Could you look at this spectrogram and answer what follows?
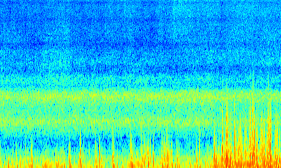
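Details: Massed chorus of snow geese pausing on migration at Columbus, Nebraska; countless overlapping honks form a constant din that swells louder toward the end, over low wind rumble.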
